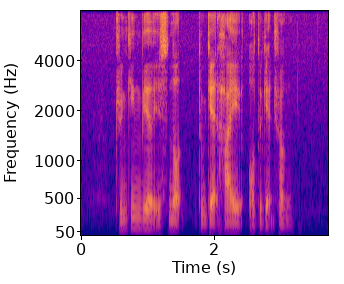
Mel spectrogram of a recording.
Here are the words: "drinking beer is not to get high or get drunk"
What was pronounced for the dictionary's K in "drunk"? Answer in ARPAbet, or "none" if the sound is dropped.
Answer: none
